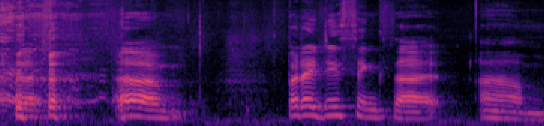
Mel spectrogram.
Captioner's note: laughs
